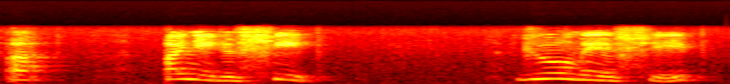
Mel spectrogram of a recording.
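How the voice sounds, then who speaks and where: A man voicing a small, gentle, insistent little boy in a storybook, speaking haltingly. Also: high voice, lo-fi sound, voice pushed up. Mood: earnest, insistent.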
